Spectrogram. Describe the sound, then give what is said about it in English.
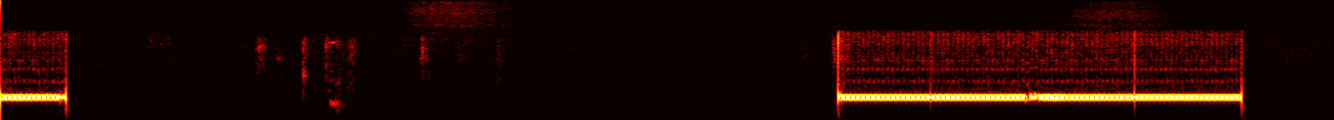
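Telephone tones while placing a call. A steady dial tone cuts off, a few faint short clicks follow, then a long, loud, steady tone sounds for about two seconds and stops. “Dialing”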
